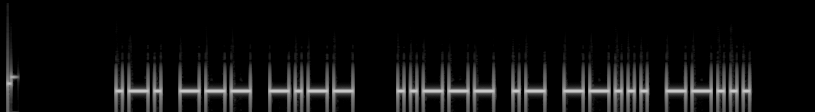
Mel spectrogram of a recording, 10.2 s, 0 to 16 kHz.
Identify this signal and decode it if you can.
Morse code, heard as a keyed tone, about 15 wpm, 700 Hz. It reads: ROY 2A77
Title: CWT Exchange 15wpm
